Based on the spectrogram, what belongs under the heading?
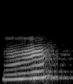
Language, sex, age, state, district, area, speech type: Odia, female, 45-60, Odisha, Angul, rural, conversation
